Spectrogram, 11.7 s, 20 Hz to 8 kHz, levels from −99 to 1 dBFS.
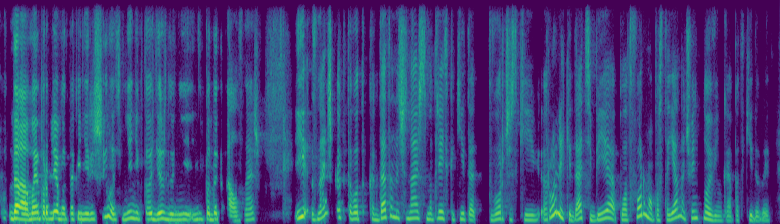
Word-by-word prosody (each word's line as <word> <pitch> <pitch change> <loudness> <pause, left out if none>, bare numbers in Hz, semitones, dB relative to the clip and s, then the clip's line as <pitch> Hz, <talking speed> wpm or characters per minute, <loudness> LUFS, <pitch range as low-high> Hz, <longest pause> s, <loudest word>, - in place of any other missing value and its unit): Да, 220 -4 +11
моя 220 +1 +6
проблема 220 -1 +4
так 205 +1 -4
и 210 - +1
не 200 0 +3
решилась, 210 -1 0
мне 220 +5 -1
никто 215 -3 -3
одежду 205 0 +4
не 190 0 -2
не 200 +2 -4
подогнал, 195 -6 -2
знаешь. 185 +5 -9 0.5
И, 280 +6 +4
знаешь, 280 - -3
как-то 265 -3 -6
вот, 220 0 -2
когда 215 +5 0
ты 310 - -6
начинаешь 240 -2 -2
смотреть 225 +3 -4
какие-то 190 -3 -7 0.2
творческие 185 -2 -6
ролики, 270 - +1
да, 225 +8 -2
тебе 205 +5 -2
платформа 295 - -1
постоянно 220 - -3
чё-нибудь 245 +2 -6
новенькое 165 -8 -3
подкидывает. 165 - -9
210 Hz, 165 wpm, -22 LUFS, 190-235 Hz, 0.5 s, Да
